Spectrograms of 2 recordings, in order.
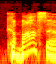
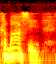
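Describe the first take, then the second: First: The word ends in an 'ah' vowel. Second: The word ends in an 'ee' vowel.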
